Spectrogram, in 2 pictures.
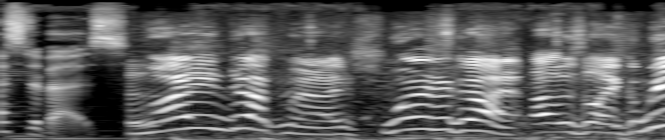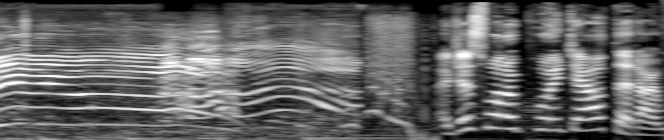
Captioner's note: record scratch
